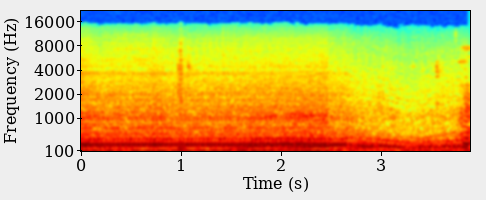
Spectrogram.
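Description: Engine of a Lego car in the racing game Brick Rigs, a steady buzzing drone that holds pitch and then shifts slightly lower as it keeps racing, with no voices.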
